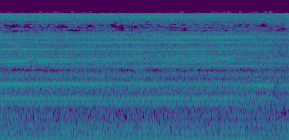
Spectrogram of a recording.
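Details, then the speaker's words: Frigidaire refrigerator just plugged back in after unplugging: compressor turning on with a steady low hum, no knocking, rattling or clicking; normal compressor running. "the evaporator coil will try to turn on the fan motor will try to turn on and then the compressor will try to turn on that's the compressor turning on"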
